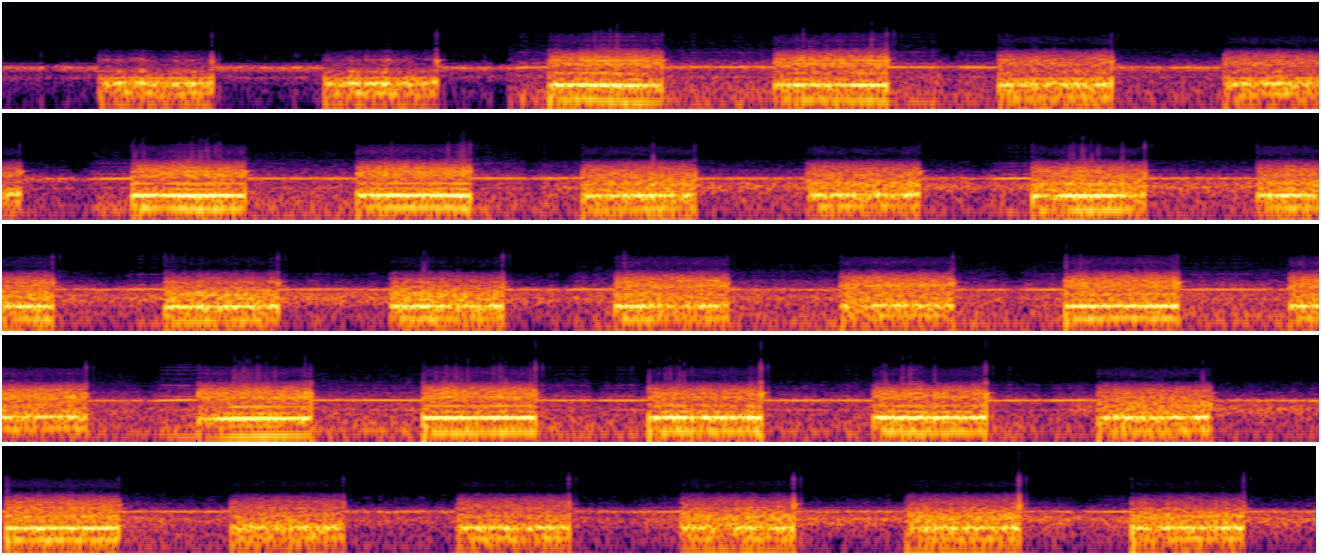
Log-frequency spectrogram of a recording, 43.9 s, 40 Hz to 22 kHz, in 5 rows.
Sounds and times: PULSATING RANDOM NOISE BURSTS with DELAY 0.0 - 43.8

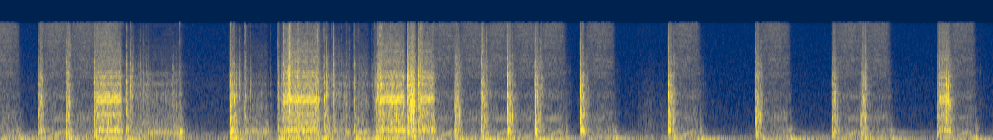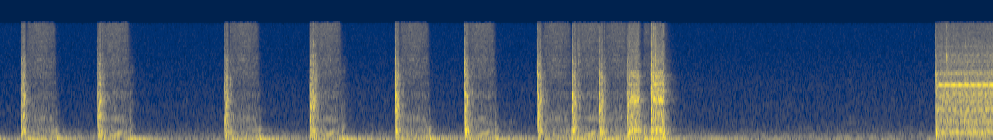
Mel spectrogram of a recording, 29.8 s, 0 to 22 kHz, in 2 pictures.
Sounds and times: printer doing it's thing 0.0 - 2.8
printer doing it's thing 3.4 - 9.4
printer doing it's thing 10.0 - 10.6
printer doing it's thing 11.3 - 17.0
printer doing it's thing 18.2 - 20.2
printer doing it's thing 20.8 - 25.1
printer doing it's thing 28.9 - 29.7

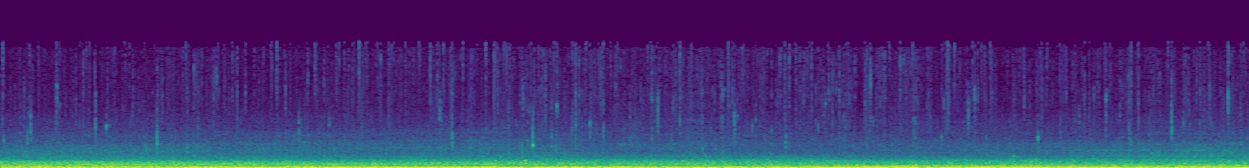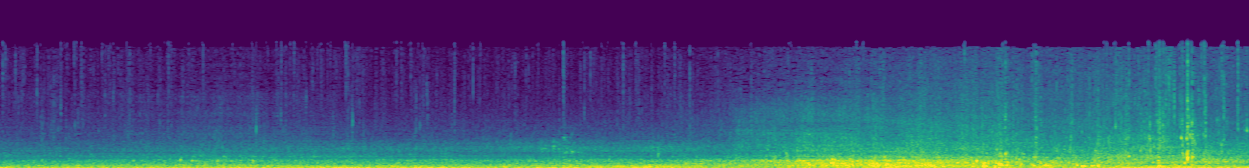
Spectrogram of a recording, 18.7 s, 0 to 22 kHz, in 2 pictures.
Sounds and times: Waves 0.0 - 18.7
tide pool 0.0 - 18.7
barnacles 0.1 - 18.7

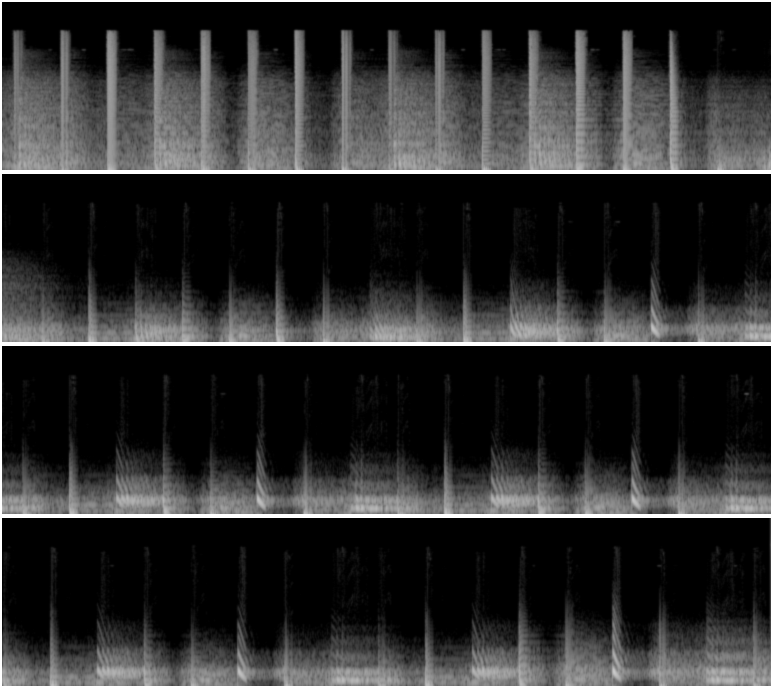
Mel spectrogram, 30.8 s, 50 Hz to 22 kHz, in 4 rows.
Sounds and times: synthesizer 0.0 - 11.3
synthesizer 23.6 - 30.7

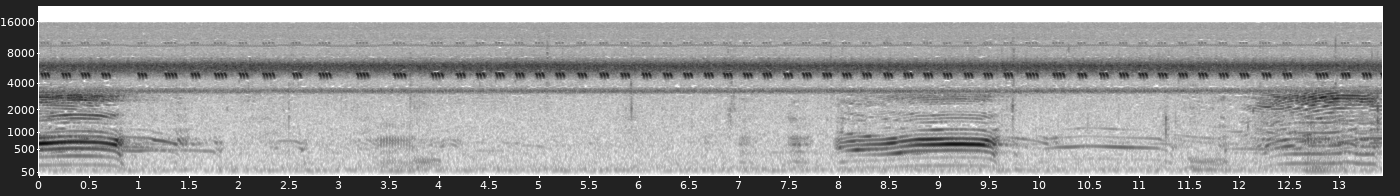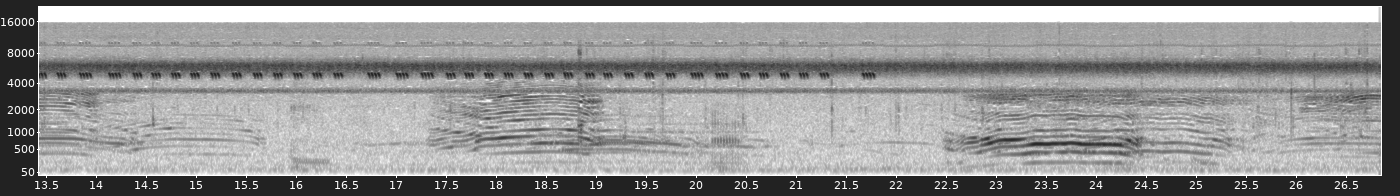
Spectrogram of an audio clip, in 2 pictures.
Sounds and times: Wild pigs rooting around and squealing 0.0 - 4.2
crickets sing 0.0 - 26.8
Wild pigs rooting around and squealing 6.8 - 16.6
Wild pigs rooting around and squealing 17.3 - 26.8
male Red-deers roar 17.4 - 20.7
male Red-deers roar 22.5 - 26.8

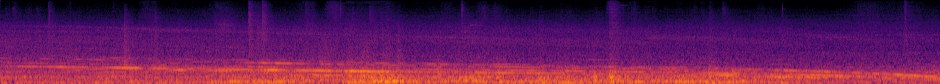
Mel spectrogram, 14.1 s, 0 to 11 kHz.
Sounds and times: metro starts to run 0.0 - 14.1
train leaving and receding 0.0 - 14.1

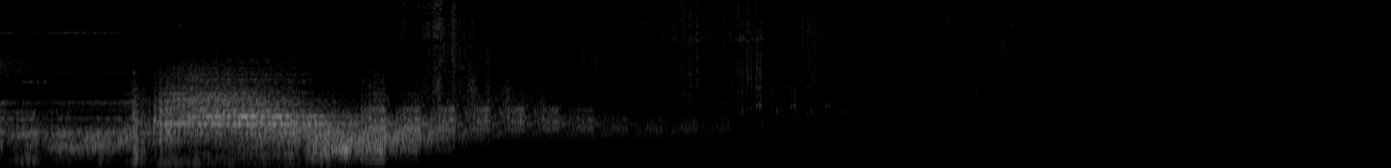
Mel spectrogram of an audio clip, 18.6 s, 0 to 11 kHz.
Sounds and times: drone 0.0 - 6.0

